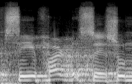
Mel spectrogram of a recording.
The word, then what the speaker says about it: Siegfried Sassoon: Siegfried Sassoon was and the English war poet born in, ये आपका कब हुआ 1886 होगा, सीफर्ड सेसुन होगा इसका करेक्ट प्रोनाउंसिएशन।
